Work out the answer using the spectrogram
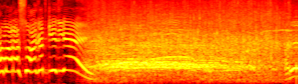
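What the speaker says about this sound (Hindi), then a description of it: "चलिए एक बार जोरदार तालियों से हमारा स्वागत कीजिए" Studio audience on an Indian TV comedy show bursts into loud, sustained applause and cheering, a dense wall of clapping that swells right after a short sung or spoken phrase and holds steady to the end.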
